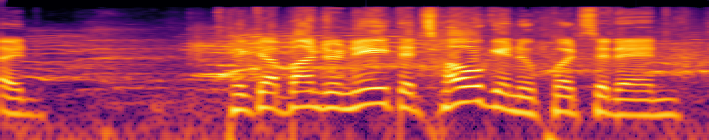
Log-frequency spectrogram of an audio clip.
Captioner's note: crowd cheering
